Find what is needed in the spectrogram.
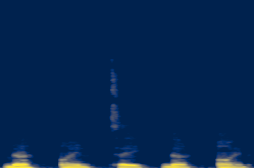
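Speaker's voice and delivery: "N ein T N ein" in slow, isolated sounds; sounded out slowly. Shown as a demonstration. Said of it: "How to pronounce this word?".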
